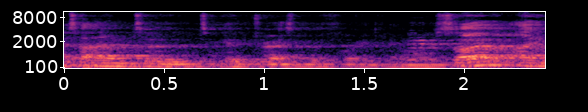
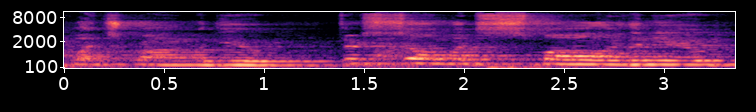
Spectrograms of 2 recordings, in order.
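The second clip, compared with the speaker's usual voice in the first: higher, louder and slow mocking voice; mocking taunt; 8 semitones higher, 7 dB louder, slower than usual. Host imitating people who mock his spider fear, teasing. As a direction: mimic people teasing him. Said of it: "a lot of people make fun of me".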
